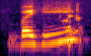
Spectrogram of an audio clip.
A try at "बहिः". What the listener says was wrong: हाँ, बही। अब आवाज नहीं आई, बही बोला होगा आपने।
